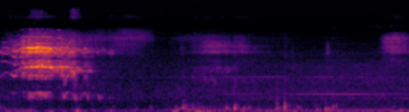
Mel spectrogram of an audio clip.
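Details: Friesian horse whinnying: a loud, high, shaking neigh of about one second that trails off. It is followed by low thumps and hoof-like knocks, with faint stable noises in the background.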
